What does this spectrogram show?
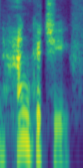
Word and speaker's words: handkerchief: Take the silent D's in handkerchief and handsome.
